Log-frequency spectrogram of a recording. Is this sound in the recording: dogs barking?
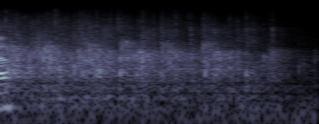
no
